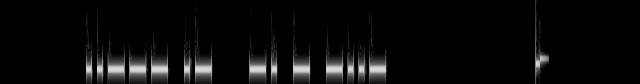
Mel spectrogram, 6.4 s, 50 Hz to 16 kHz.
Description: Morse code, heard as a keyed tone, about 22 wpm, 700 Hz. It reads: 2A NTX
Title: Field Day Exchanges - 22wpm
